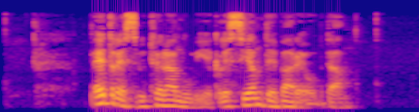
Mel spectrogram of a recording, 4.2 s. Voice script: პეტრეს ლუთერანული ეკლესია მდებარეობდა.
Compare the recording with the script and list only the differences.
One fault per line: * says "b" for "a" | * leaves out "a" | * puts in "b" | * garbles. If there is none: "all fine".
all fine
